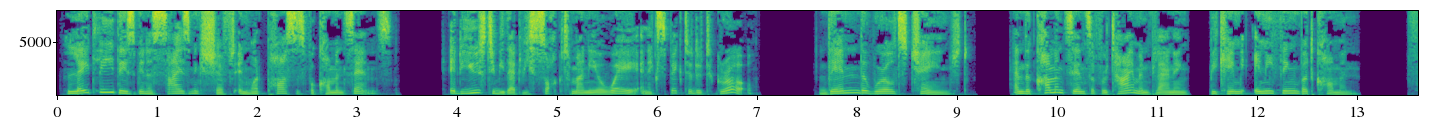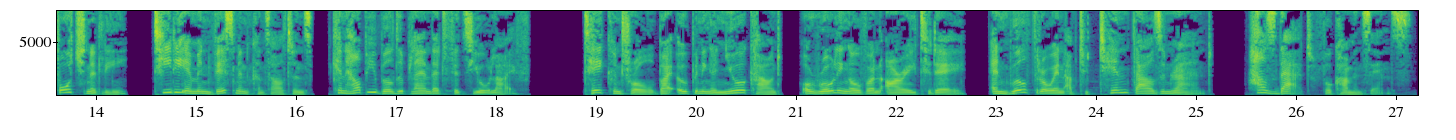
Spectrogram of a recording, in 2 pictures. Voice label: English Corporate

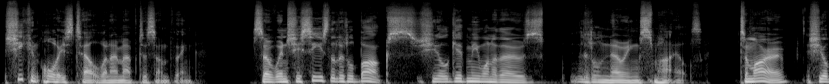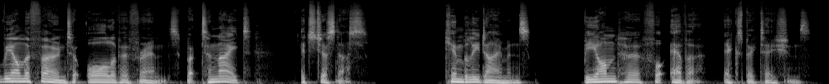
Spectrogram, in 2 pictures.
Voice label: English Conversational Youthful; OSM Talent

